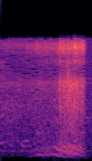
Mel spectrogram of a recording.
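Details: Loud, rough, fluttering inhaled snore rising in strength toward its end; a wife snoring.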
